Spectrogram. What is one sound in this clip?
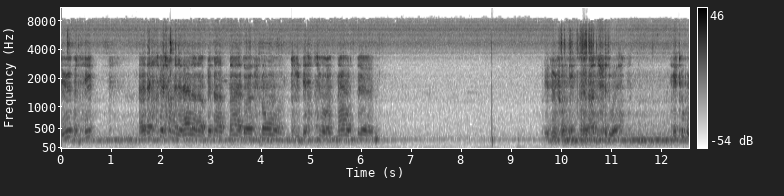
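A young man talks with animation into a microphone, heard over the radio.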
